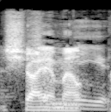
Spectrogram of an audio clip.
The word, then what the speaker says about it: Shyamalan: MK, I always get this guy's name wrong. I better look it up. Shamalamalang Ding Dong. Shamala Shalamia. M. Night Shyamalan.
